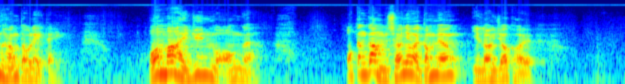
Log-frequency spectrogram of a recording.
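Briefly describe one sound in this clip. A young man speaks earnestly and haltingly, close by.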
